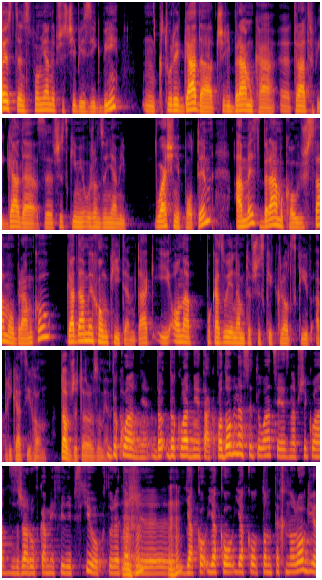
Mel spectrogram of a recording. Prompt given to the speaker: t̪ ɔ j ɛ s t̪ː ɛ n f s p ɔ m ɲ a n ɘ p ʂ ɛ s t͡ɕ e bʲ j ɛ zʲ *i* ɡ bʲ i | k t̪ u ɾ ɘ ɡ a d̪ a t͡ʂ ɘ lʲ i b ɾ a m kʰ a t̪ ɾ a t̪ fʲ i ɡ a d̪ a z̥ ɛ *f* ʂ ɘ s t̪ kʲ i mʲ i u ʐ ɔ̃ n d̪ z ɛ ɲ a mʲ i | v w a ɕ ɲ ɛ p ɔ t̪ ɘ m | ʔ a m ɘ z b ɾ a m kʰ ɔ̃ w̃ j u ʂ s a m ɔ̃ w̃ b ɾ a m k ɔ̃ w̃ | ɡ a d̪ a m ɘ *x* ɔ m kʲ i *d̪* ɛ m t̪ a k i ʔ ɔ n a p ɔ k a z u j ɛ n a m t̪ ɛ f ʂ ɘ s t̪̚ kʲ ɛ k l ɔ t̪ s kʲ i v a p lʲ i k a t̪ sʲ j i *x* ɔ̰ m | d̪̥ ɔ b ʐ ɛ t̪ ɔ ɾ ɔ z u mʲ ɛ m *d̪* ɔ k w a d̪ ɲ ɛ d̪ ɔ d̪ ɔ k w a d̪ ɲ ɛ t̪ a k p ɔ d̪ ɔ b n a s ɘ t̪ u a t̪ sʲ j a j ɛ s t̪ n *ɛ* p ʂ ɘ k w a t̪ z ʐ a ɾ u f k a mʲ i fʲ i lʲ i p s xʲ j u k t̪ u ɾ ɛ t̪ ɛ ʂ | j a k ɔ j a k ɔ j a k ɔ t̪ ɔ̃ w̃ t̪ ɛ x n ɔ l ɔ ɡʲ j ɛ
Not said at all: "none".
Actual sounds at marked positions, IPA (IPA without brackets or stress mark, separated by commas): i, f, x, t̪, x, d̪, a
